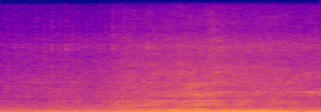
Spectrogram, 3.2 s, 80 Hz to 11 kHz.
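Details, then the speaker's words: Honda Scoopy 2022 scooter that would not start with the keyless remote flashing red, after the remote was long-pressed back to green: starter catches and the small engine settles into a steady, even idle; normal start, the fault was only the remote. "Kita tombol starter kita pencet. Nah, sudah nyala. Baru kita ceklekan keylessnya."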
